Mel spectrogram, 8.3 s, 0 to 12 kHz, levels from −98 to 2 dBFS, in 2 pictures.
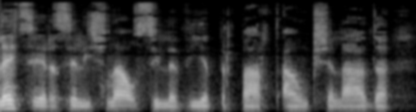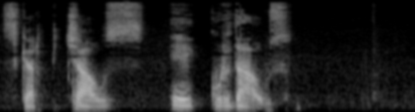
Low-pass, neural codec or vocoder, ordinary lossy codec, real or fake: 10.8 kHz; vocoder, 24 kHz, 100 mel bands, Vocos; AAC, 32 kbps; fake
